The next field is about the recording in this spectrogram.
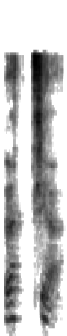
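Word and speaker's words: रथ्या: In the first line, Rathya, and the Th is the second letter in the Tha Varga consonants.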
